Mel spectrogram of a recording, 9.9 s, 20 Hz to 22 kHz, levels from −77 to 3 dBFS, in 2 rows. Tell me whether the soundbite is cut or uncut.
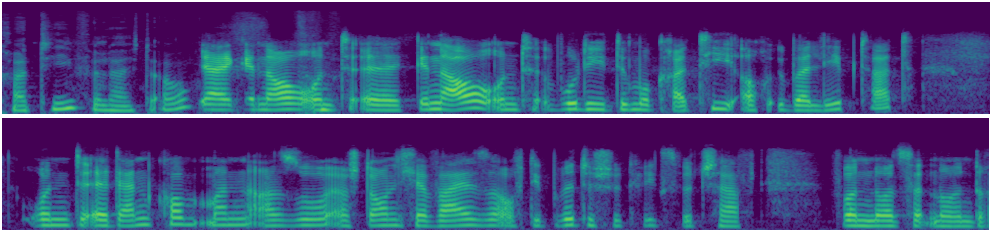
uncut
